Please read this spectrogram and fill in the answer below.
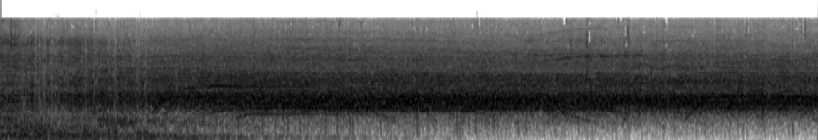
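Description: A large arena crowd cheering and whooping as a live band's music fades out in the first second or two; the cheering then goes on loud and steady.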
